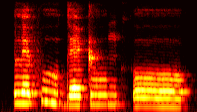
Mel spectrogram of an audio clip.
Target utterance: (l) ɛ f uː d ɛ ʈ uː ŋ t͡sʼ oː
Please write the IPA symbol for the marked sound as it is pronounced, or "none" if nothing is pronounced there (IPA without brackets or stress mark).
l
